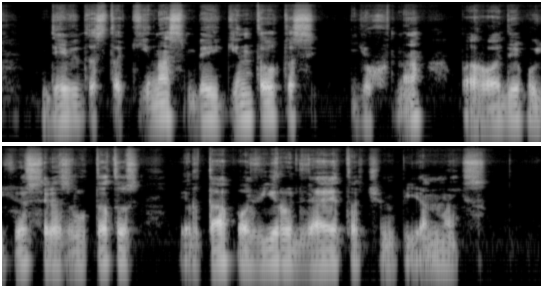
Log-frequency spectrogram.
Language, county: Lithuanian, Utena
